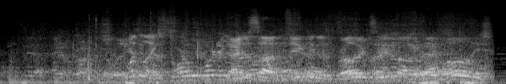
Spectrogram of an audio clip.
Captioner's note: people chattering indistinctly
